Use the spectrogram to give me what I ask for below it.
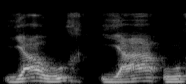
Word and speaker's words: yaourt: Continuons avec le yaourt. Le yaourt, c'est pas ja comme en espagnol qu'on dit yogur, sinon c'est le yaourt.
